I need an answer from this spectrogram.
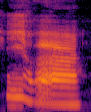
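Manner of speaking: high playful hee-haw bray; donkey bray. A narrator's reading. Reading to a child, mimicking the donkey's high bray. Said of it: "to make them bray".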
